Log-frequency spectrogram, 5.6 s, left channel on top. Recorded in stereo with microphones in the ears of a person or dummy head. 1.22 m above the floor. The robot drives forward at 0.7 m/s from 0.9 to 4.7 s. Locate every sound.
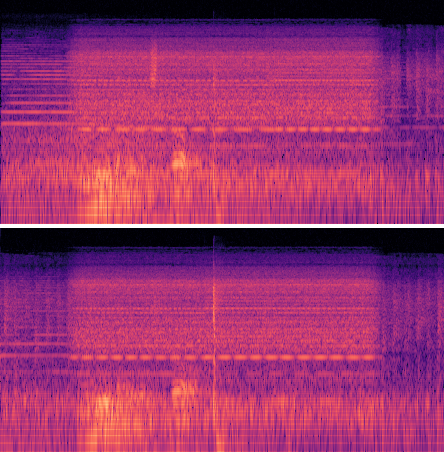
0.9 s a man speaking: 40° left (ahead or behind), 4 m; by 2.5 s 55° left (ahead or behind), 3.5 m
2.7 s a thud: 45° right (ahead or behind), 1.6 m; by 2.9 s 50° right (ahead or behind), 1.5 m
